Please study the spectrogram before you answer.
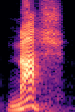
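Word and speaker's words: Knash: Called Nash. – With a K. – Which I read. – Wolfpack is back. – So, yeah, the K is silent.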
